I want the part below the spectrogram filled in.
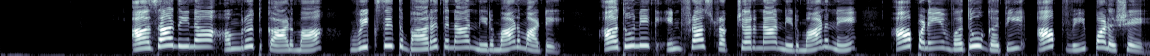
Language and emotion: Gujarati, neutral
